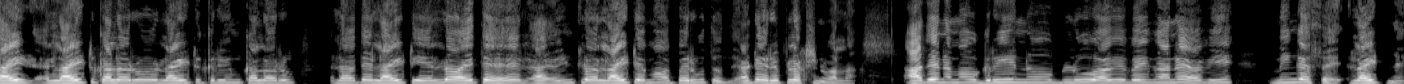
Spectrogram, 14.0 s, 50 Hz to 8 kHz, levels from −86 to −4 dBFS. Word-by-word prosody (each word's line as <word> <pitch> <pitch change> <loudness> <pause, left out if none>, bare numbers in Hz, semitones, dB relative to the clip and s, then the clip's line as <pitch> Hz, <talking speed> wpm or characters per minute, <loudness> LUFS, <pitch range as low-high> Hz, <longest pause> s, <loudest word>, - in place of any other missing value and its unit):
లై 205 +4 +10 0.5
light 245 +7 +7
colour 245 0 +2 0.2
light 230 +3 +1
cream 230 +2 -6
colour 225 0 -2 0.5
లేతే 220 +3 -2 0.2
light 225 +4 +2
yellow 240 +5 0
అయితే 240 +1 +2 0.5
ఆహ్, 205 - -2 0.2
ఇంట్లో 250 +2 -2 0.2
లైటేమో 245 +3 +3 0.2
పెరుగుతుంది 220 - -4
అంటే 255 +6 0 0.2
రిఫ్లెక్షన్ 215 -4 -2
వల్ల. 130 -1 -8 0.7
అదేనేమో 260 +2 +2 0.2
గ్రీను 255 +1 -3 0.3
బ్లూ 240 +2 -5 0.2
అవి 250 +1 -1
వేయంగానే 250 +2 -3
అవి 235 +1 -7 0.6
మింగేస్తాయి 265 -2 -2 0.2
లైట్‍ని. 200 - +3
240 Hz, 105 wpm, -23 LUFS, 220-255 Hz, 0.7 s, లై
